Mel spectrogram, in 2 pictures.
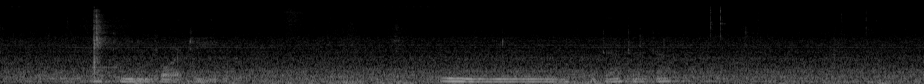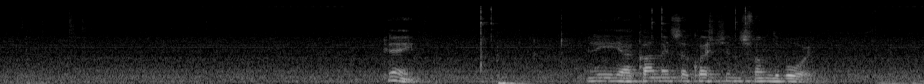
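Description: Men speak in short, quiet remarks through room microphones, with long pauses between.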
